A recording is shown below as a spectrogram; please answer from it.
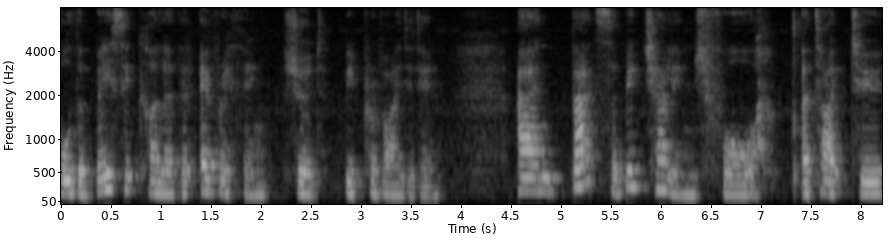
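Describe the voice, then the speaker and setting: A woman with a fairly low pitch speaks at a fairly slow pace, her pitch varying in an ordinary way. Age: 50s. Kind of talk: casual talk to camera.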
